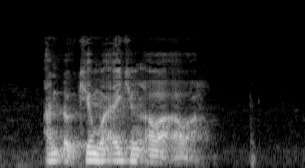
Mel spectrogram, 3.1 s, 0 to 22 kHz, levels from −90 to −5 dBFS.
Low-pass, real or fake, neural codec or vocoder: 9.9 kHz; real; none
